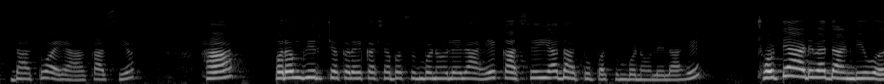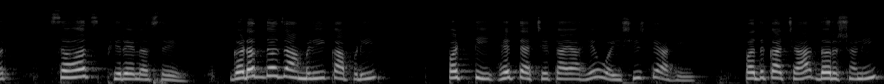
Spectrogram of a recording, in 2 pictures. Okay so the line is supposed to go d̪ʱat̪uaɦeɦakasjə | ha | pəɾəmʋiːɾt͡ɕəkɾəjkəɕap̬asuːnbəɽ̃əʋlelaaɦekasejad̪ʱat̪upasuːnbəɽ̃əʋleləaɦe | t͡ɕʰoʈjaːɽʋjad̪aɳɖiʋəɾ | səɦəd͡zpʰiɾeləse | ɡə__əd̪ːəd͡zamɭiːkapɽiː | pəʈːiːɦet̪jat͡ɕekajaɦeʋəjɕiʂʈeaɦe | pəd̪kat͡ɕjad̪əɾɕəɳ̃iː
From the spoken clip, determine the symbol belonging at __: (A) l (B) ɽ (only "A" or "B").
B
